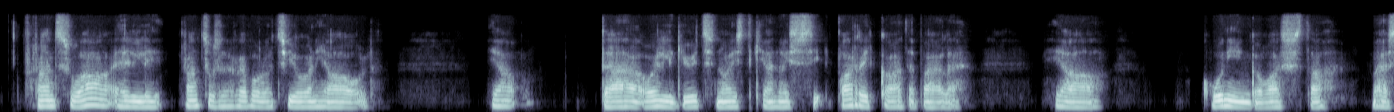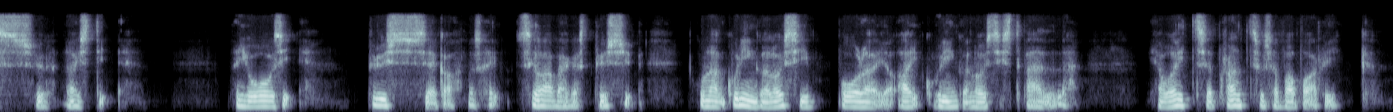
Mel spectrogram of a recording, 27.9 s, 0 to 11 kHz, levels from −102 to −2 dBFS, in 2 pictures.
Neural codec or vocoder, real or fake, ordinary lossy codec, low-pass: codec, 16 kHz, 4.8 kbps, FACodec; fake; none; 7.2 kHz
